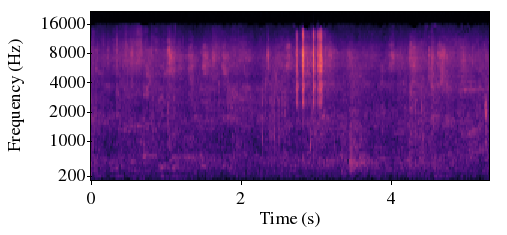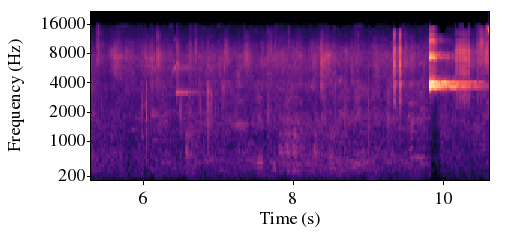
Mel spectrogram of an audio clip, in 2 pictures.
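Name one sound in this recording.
Feet thud and scuff on a wrestling mat.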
